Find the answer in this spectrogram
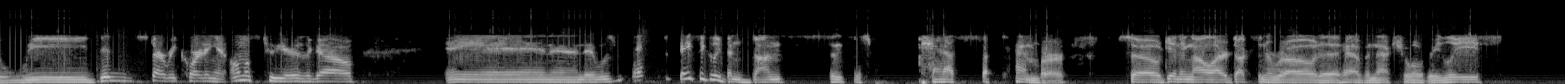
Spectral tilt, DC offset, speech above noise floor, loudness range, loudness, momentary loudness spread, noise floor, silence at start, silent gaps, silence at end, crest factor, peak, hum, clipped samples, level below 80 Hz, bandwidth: -6.5 dB/octave; under 0.1%; 34 dB; 3 LU; -22 LUFS; 10 LU; -57 dBFS; 0 s; none; 0.65 s; 18 dB; -6 dBFS; none; under 0.1%; -48 dBFS; 13.5 kHz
